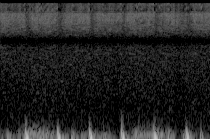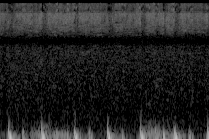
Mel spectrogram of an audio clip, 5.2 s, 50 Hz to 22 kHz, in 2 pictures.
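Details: Self-recorded heartbeat of the uploader: fast, strong, regular thumping at roughly 145 beats a minute, a rapid heart rate (tachycardia).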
